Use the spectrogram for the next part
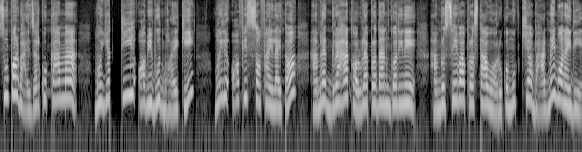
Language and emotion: Nepali, surprised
